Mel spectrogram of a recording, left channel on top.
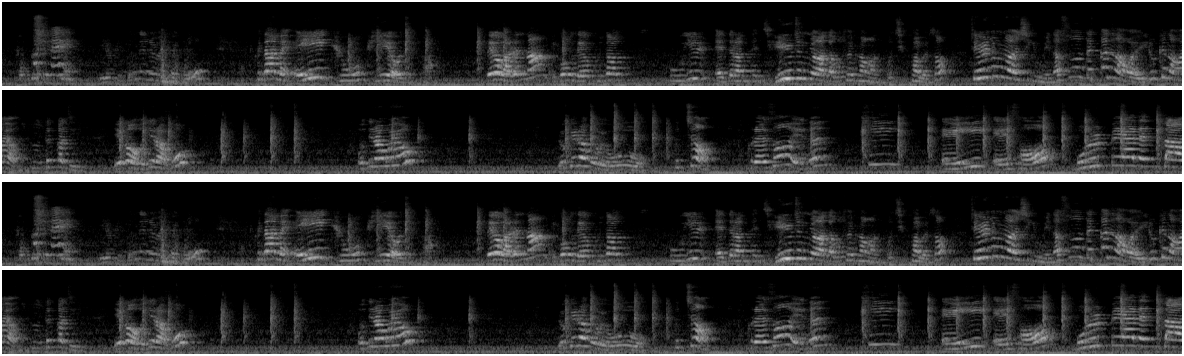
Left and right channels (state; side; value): identical; both; correlation 1.00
